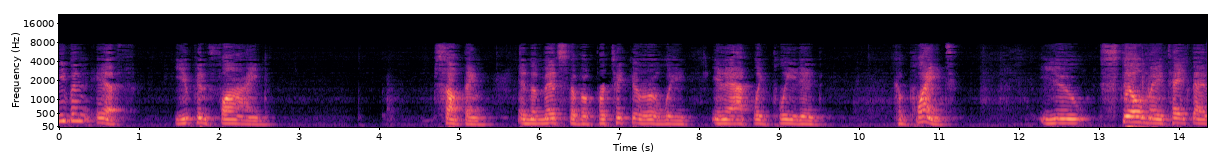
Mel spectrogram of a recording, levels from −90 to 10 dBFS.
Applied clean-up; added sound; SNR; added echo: none; none; none; reverberation time 0.2 s.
